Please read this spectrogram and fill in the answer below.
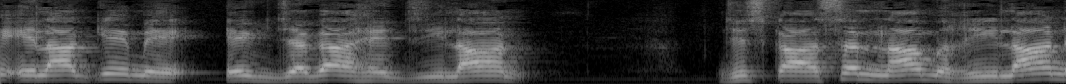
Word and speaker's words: جیلان: کا مقام آپ کا غیلان ہے۔ چونکہ عربی زبان میں لفظ گاف کا تلفظ نہیں ہوتا ہے، اس لیے جیم سے بدل کر اس کو جیلان کہا جاتا ہے۔ آپ کی ولادت 471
